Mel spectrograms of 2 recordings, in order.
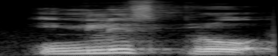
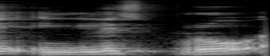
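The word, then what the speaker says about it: English Pro: Next question है, इंग्लिश प्रो ऐप किसके द्वारा लॉन्च किया गया है?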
